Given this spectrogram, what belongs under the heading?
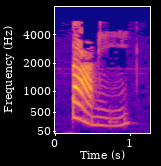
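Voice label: "大米", Mandarin Chinese; hsk; chinese-flashcards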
